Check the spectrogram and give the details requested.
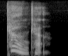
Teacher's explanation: The second 看 becomes neutral tone. Together, 看看. Notice how the second syllable is much lighter and shorter.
